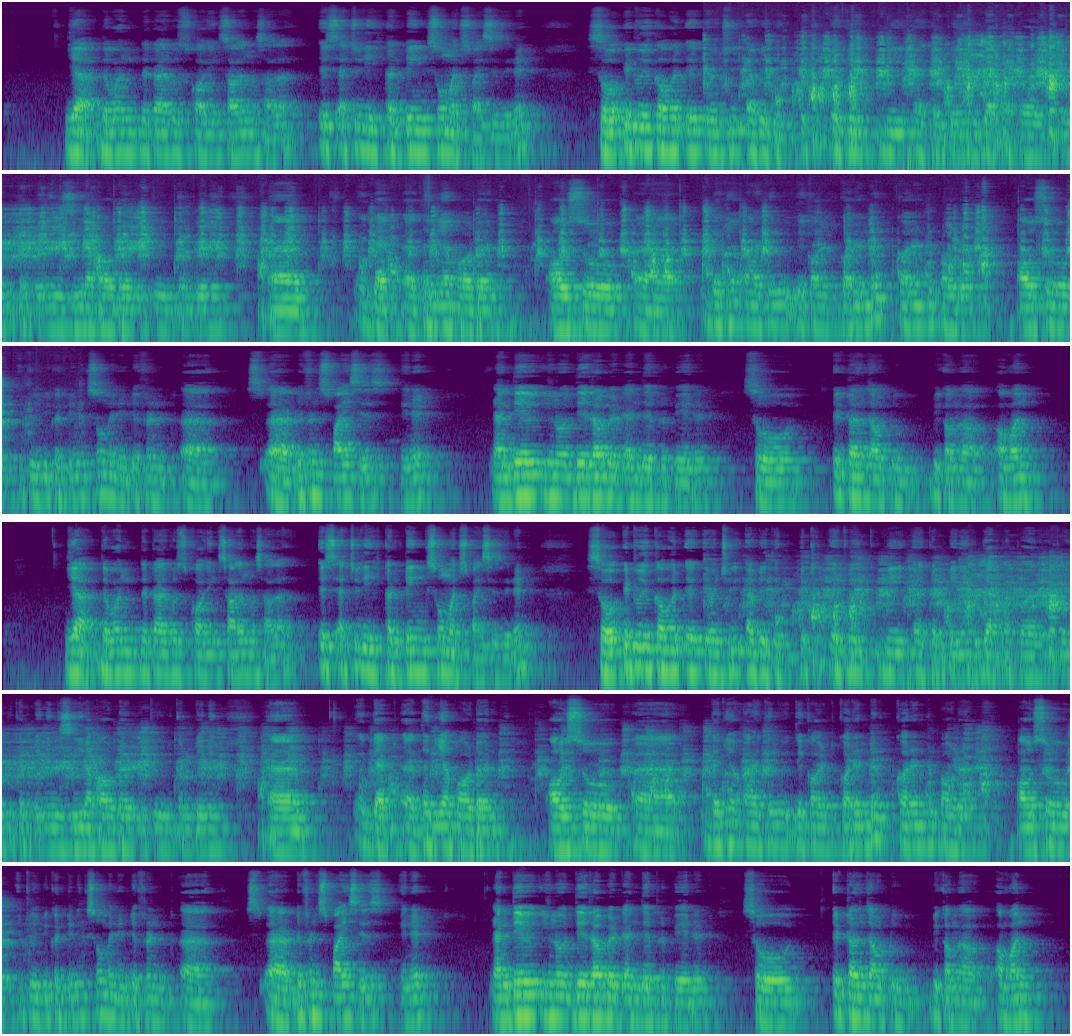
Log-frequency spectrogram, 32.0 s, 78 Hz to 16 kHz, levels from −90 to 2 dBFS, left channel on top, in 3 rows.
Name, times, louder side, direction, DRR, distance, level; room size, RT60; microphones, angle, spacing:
voice 1, 0.6-2.9 3.2-5.2 5.9-13.7 14.2-15.6 16.1-20.4 20.8-23.4 23.8-25.6 26.2-28.4 28.8-29.3 29.7-31.6, right 1 dB, 75° right, 4 dB, 1.9 m, -26 dB
sound 1, 7.0-22.2, left 4 dB, 45° left, 1.0 m, -31 dB
9.8 x 7.6 x 4.4 m, 0.67 s
head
